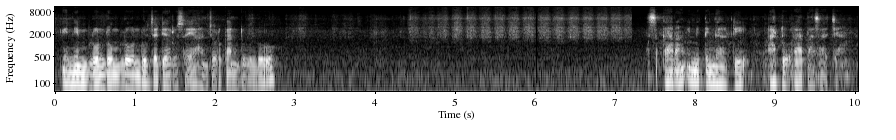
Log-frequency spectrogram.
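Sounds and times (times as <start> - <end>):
flour scratching through wire sieve: 0.0 - 7.3.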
